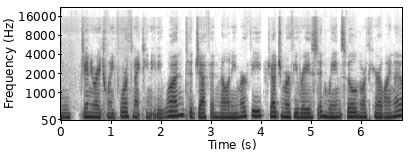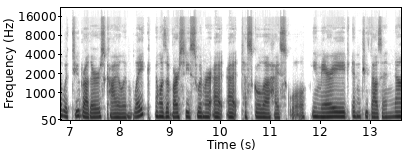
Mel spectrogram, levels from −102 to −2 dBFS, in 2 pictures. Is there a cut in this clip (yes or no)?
yes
